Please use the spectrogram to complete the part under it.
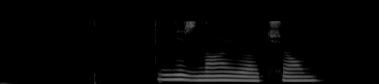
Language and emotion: Russian, sad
